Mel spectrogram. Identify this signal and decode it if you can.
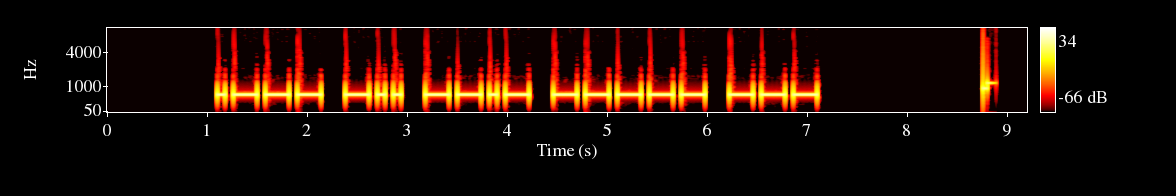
Morse code, heard as a keyed tone, about 15 wpm, 700 Hz. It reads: JDQ0O
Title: Code Groups - 5 Letter:Numbers - 15wpm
